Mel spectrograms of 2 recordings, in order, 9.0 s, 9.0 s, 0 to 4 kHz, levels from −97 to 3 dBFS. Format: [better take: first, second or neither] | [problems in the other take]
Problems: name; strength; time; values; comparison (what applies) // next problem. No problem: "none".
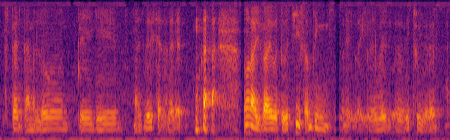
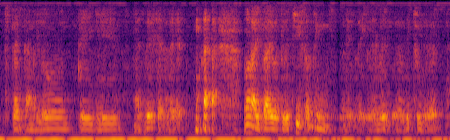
first | room echo; dies away in 0.3 s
